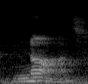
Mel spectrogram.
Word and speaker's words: naught: this little 0 and the pronunciation would be Delta H F naught means under standard conditions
